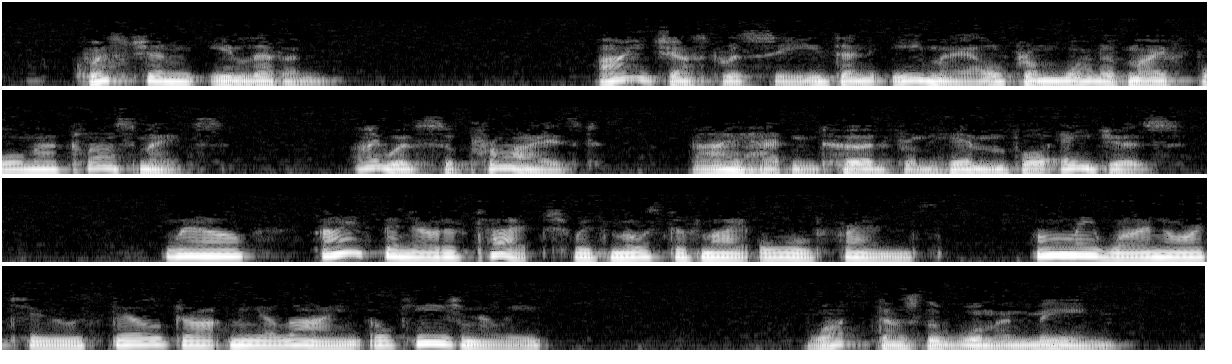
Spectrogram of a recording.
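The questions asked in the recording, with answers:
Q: What does the woman mean?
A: She has lost contact with most of her old friends; only one or two still write to her occasionally.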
